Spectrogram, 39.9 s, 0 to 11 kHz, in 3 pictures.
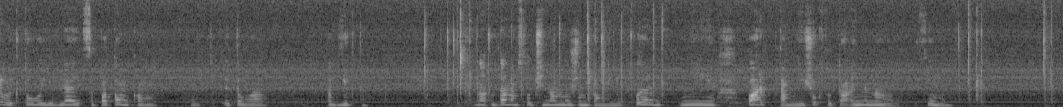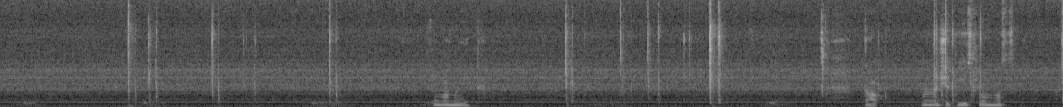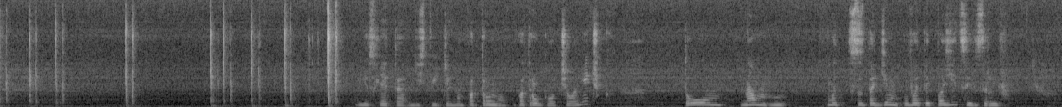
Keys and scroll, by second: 5.4-6.2 typing, 6.4 Left, 7.4 shift+', 8.2 Left, 12.2 shift+h, 13.1 u, 14.9 m, 15.2 a, 16.0 n, 16.4 o, 17.4 i, 20.4 d, 21.1 Right, 22.2 Return, 24.7-30.7 typing, 30.7 Return, 39.7-39.8 typing.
